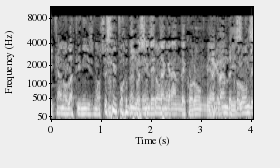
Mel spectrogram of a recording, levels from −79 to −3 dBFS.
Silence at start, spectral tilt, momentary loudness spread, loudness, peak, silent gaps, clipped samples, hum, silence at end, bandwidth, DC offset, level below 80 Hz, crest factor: 0 s; -4 dB/octave; 4 LU; -13 LUFS; 0 dBFS; none; under 0.1%; none; 0 s; 8.8 kHz; under 0.1%; -32 dBFS; 14 dB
